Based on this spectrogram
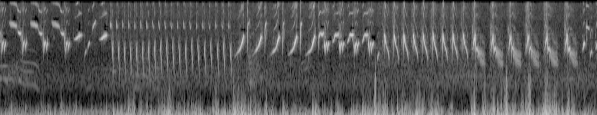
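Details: Goldfinch mule in a cage-to-cage singing session: quick chirpy twitters, then a long buzzy rattling trill lasting about a second, followed by bursts of rising and falling sweeping notes against steady low-pitched noise.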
